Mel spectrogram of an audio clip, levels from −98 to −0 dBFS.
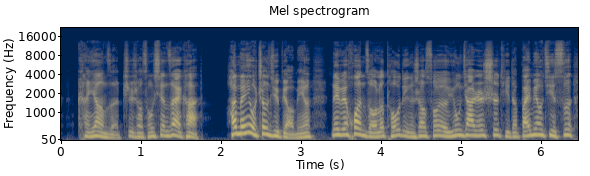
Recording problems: none

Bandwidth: 13.5 kHz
